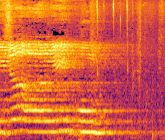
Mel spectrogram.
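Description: A man chants a recitation into a microphone in a reverberant hall.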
